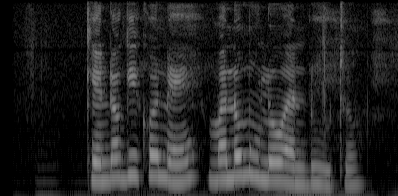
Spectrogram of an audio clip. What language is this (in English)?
Luo (Kenya and Tanzania)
